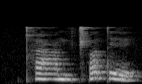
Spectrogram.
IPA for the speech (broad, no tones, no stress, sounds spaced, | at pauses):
qʰ ɛ ʕ ʌ m ɾʲ ṳ t͡ʃʼ ʌ t e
